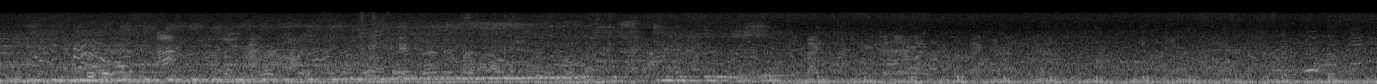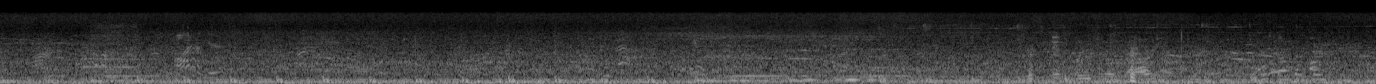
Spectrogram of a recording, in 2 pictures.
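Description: Young men and women talk casually nearby, outdoors.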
